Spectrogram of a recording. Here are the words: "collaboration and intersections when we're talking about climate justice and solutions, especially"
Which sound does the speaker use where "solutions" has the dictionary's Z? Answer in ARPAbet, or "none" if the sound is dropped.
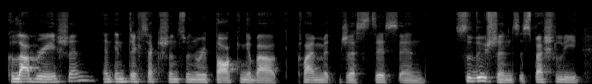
S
